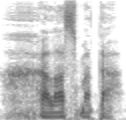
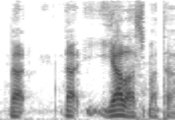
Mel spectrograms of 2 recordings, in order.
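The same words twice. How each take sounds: First: Halasmata with a rough throaty h at the start. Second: Yalasmata with a smooth y glide and no friction; wrong soft y. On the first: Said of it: "not yalasmata, but halasmata". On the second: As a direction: say yalasmata with a plain y start. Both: Shown as a demonstration.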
